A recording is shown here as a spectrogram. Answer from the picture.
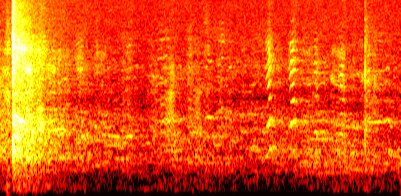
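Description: Audience laughter dying away over about the first second, followed by a few scattered, short individual laughs from the crowd.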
